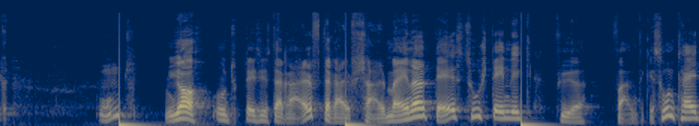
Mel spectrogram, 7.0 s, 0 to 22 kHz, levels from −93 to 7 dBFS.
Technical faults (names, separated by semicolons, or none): DC step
